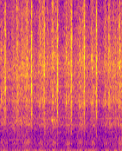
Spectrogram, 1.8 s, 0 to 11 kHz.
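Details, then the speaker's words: 1985 Chevy El Camino V8, wrecked salvage car, at idle: rough idle with fast sharp puffing tick over the exhaust beat from one side of the engine; exhaust header leak, also leaks some gasoline. "i do remember that this thing leaks a little bit of gasoline yeah i hear a header leak is what i hear"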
